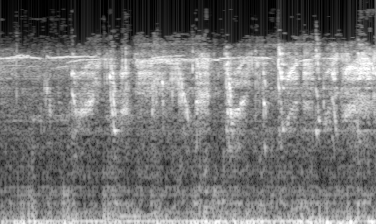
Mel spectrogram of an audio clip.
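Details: Shrill swiftlet chatter, quick high twitters and squeaky notes running together from a group of birds.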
